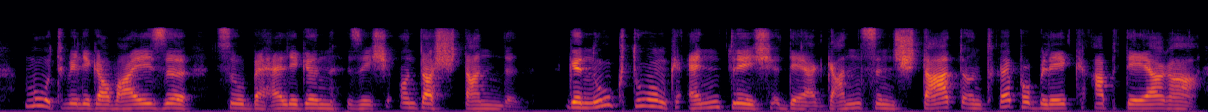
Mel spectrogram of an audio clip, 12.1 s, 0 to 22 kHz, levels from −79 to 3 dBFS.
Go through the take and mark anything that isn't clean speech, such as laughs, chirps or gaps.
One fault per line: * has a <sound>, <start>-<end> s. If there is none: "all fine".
all fine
